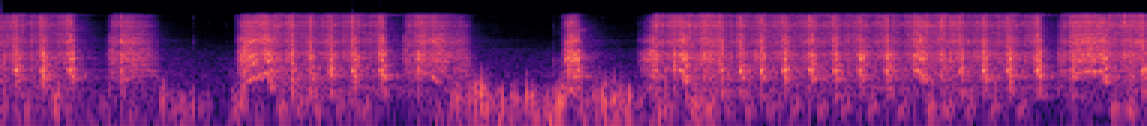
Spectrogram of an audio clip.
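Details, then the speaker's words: Chinese car being fired up: engine catches in ragged bursts, stumbling and cutting out before an uneven, choppy run, sounding tired and down on power; owner guesses it needs an engine rebuild, not confirmed. "my guess is this needs an engine rebuilt i mean we can keep yeah ultimately like i think we'll get it kind of started"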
